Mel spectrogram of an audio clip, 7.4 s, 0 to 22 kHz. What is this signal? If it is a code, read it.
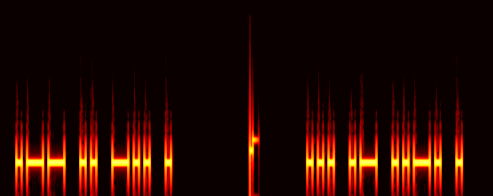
Morse code, heard as a keyed tone, about 15 wpm, 700 Hz. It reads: WIDE SAFE
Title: Sentences from Top 900 Words - New Word Drill - 15wpm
